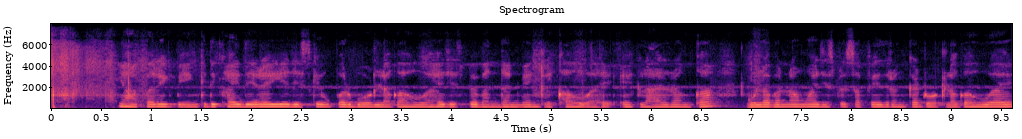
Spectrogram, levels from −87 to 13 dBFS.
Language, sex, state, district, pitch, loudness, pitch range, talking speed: Hindi, female, Goa, North and South Goa, 185 Hz, -21 LUFS, 180-190 Hz, 235 wpm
